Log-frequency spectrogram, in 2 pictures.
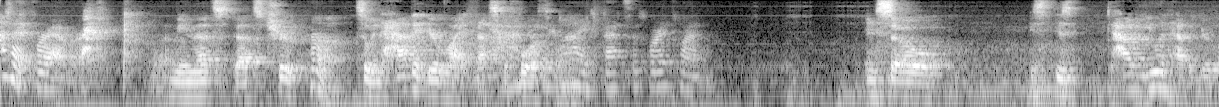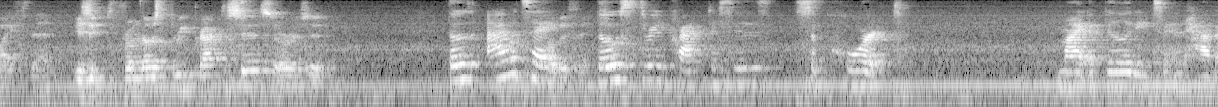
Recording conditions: background noise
